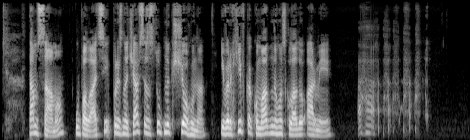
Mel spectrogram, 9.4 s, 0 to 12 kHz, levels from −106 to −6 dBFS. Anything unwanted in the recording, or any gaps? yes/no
yes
